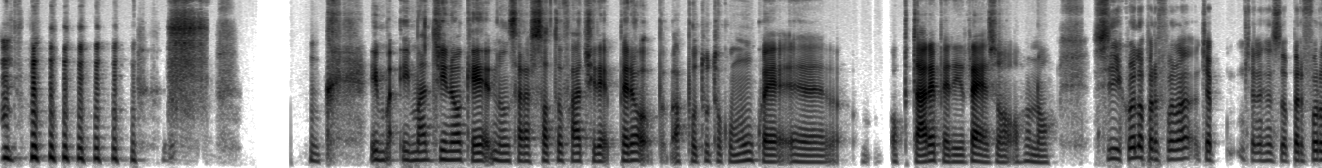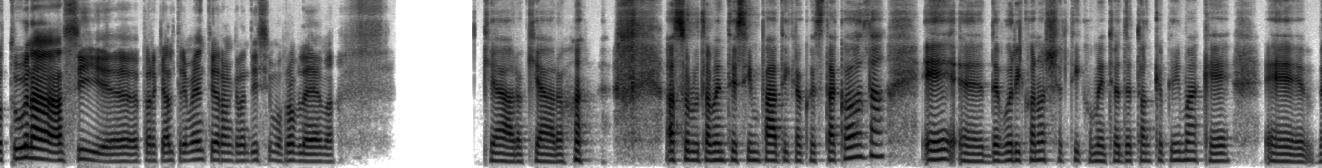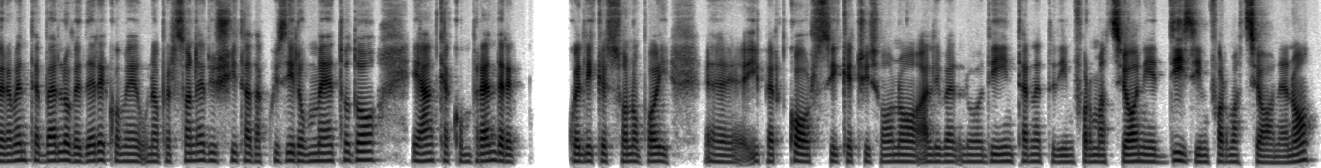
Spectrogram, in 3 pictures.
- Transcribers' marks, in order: chuckle; sniff; chuckle; "cioè-" said as "ceh"; "cioè" said as "ceh"; scoff
- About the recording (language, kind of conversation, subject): Italian, podcast, Come affronti il sovraccarico di informazioni quando devi scegliere?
